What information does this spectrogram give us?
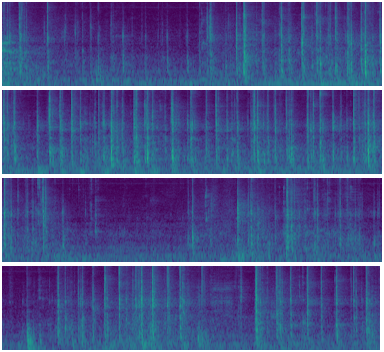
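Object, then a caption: Plastic computer keyboard keys. Long neon-yellow nails type rapidly on the keycaps of a black plastic computer keyboard. The result is a dense, bright stream of sharp, short clicks and taps with a brief lull around the nine-second mark before the fast typing resumes.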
